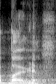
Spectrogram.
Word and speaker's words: bird: ही पढ़ा जाता है, यहाँ पर आई का उच्चारण आ हो जाता है।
